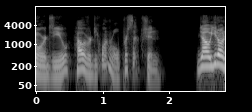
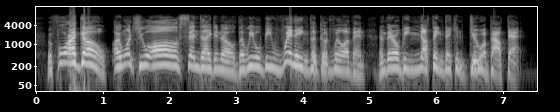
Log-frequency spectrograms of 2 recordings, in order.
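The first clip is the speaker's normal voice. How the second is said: booming, very loud, pitched-up declaiming voice; 6 semitones higher, 9 dB louder than usual. Game narrator voices Kaz addressing everyone as they leave, Kaz's very loud voice. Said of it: "in a very loud voice".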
